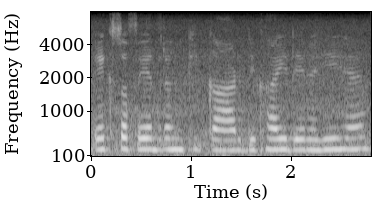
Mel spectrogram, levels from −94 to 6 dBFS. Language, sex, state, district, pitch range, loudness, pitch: Hindi, female, Haryana, Rohtak, 215-225 Hz, -14 LUFS, 220 Hz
